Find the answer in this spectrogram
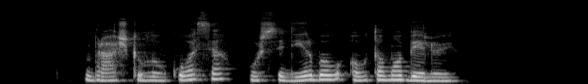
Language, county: Lithuanian, Alytus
